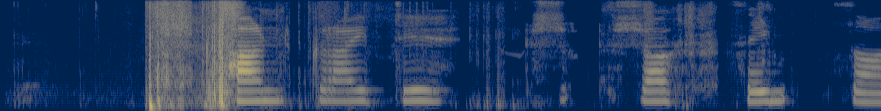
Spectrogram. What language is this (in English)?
Icelandic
